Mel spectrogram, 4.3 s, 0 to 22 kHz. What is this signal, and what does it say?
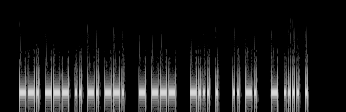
Morse code, heard as a keyed tone, about 44 wpm, 700 Hz. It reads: GOING TO BE IN THE
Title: Sets of 5 Words Encore 45wpm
